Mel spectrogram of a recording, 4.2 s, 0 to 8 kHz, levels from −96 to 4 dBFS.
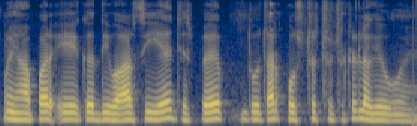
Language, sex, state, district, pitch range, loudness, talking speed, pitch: Hindi, male, Bihar, West Champaran, 165-180 Hz, -18 LUFS, 230 wpm, 170 Hz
